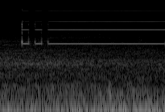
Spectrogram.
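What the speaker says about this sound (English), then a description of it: "the beeping is just giving you an indication that you're at the right Newton meters" Torque wrench set to a Newton-meter value beeping as it reaches torque: a quick burst of several short high electronic beeps at the start, then a steady tone over a low rumbling workshop background.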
